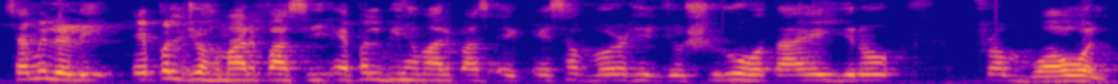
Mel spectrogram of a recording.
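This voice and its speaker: Guy with teaching grammar, kinda high voice, goes step by step n repeats himself a lot. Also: flat delivery, moderate pace, a little mellow. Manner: explains step by step, repeats words and restarts, often says "matlab". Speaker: English teacher. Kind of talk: recorded lesson explaining grammar.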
